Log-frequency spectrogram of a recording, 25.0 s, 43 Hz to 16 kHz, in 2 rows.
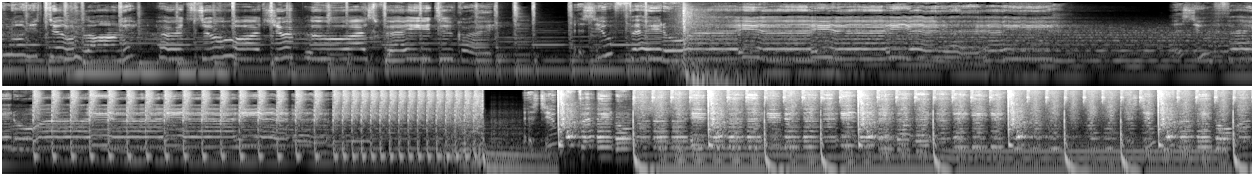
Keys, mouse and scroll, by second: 1.3 shift+a, 3.5 g, 7.3 s, 9.4-10.7 right drag, 10.7 ctrl+a, 11.7 Tab, 13.4 1, 13.8-16.1 right drag, 16.1-19.4 drag, 19.4 Tab, 20.8 Tab, 23.1 click, 24.7-25.0 drag.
